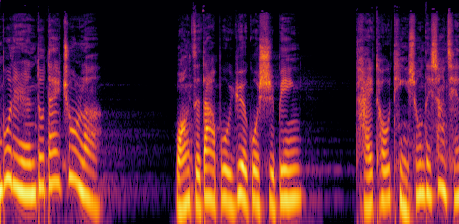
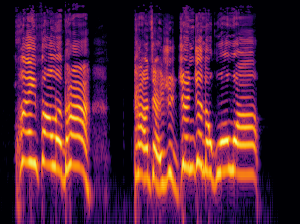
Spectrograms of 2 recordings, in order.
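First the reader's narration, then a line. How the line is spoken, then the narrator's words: Shouting. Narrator (Chinese): 汤姆却接着大喊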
